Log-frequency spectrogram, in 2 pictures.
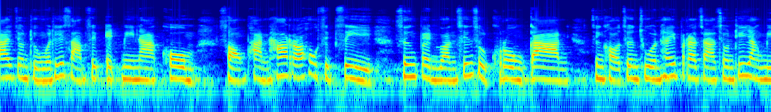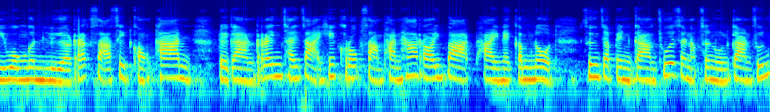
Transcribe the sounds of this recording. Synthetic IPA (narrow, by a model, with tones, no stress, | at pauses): aː˥˩jt͡ɕo˧nt̪ʰɯ˩˦ŋwa˧nt̪ʰiː˥˩saː˩˦msi˨˩p̚ʔe˨˩t̪̚miː˧naː˧kʰo˧msɔː˩˦ŋpʰa˧nɦaː˥˩ɾɔː˦˥jho˨˩k̚si˨˩p̚siː˨˩sɯ˥˩ŋpe˧nwa˧nsi˥˩nsu˨˩t̪̚kʰɾoː˧ŋkaː˧n | t͡ɕɯ˧ŋkʰɔː˩˦t͡ɕʰɤː˧nt͡ɕʰu˧ənɦa˥˩jpɾa˧t͡ɕʰaː˧t͡ɕʰo˧nt̪ʰiː˥˩ja˧ŋmiː˧wo˧ŋːɤ˧nlɯ˩˦ɐɾa˦˥k̚saː˩˦si˨˩t̪̚kʰɔː˩˦ŋt̪ʰa˥˩ndoː˧jkaː˧nɾe˥˩ŋt͡ɕʰa˦˥jt͡ɕaː˨˩jha˥˩jkʰɾo˦˥p̚saː˩˦mpʰa˧nɦaː˥˩ɾɔː˦˥jbaː˨˩t̪̚pʰaː˧jna˧jka˧mno˨˩t̪̚ | sɯ˥˩ŋt͡ɕa˨˩pe˧nkaː˧nt͡ɕʰu˥˩əjsa˧na˨˩p̚sa˧nu˩˦nkaː˧nfɯː˦˥n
